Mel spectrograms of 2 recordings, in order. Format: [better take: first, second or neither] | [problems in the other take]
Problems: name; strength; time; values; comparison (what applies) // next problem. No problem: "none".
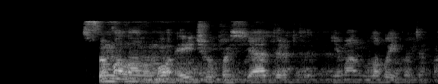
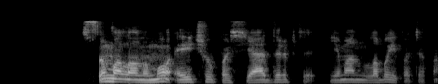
second | room echo; dies away in 1.7 s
